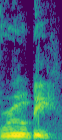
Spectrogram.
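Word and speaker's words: RWBY: see the preview of Ruby, the new series from Monty Ohm? I think the proper way to pronounce it should be Ruby, because it's a W. Yeah.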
